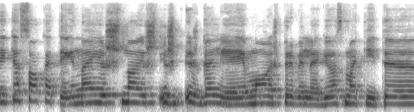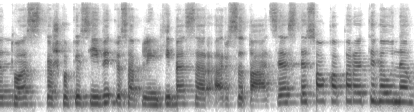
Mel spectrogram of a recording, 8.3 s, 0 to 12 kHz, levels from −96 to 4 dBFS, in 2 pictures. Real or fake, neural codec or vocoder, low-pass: real; none; 10.8 kHz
